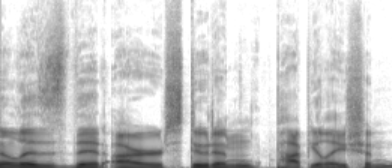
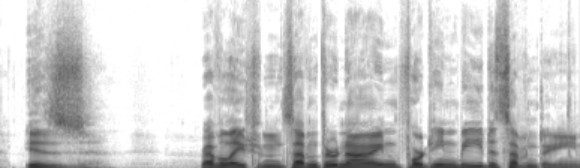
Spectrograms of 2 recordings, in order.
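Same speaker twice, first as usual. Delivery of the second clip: put-on higher-pitched old-fashioned radio announcer voice; 5 semitones higher than usual. Announcing the second reading's scripture citation, in an old-timey radio voice. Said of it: "You're trying to do old-timey radio voice".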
